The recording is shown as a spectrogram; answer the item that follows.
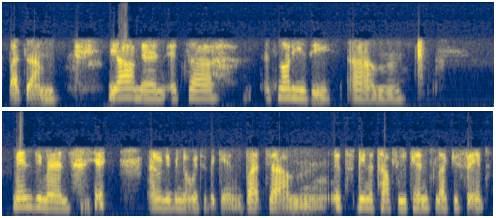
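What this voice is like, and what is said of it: Groggy, just-woken-up voice. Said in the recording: “My voice is still asleep.”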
